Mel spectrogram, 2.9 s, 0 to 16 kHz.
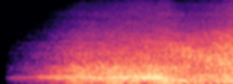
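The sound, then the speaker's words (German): A car engine rises from quiet and grows steadily louder over a few seconds as the vehicle approaches and drives past on the main street of Murten's old town, lined with parked cars on both sides, on a weekday morning around 10 o'clock; its hum broadens into a rolling roar with tyre noise. “Die Hauptgasse ist links und rechts zuparkiert.”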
